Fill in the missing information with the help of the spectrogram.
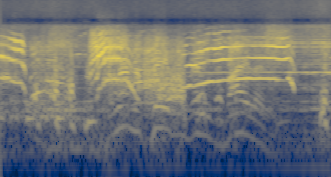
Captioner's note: chattering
